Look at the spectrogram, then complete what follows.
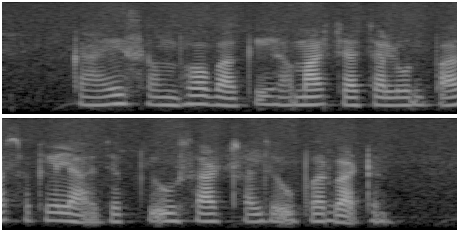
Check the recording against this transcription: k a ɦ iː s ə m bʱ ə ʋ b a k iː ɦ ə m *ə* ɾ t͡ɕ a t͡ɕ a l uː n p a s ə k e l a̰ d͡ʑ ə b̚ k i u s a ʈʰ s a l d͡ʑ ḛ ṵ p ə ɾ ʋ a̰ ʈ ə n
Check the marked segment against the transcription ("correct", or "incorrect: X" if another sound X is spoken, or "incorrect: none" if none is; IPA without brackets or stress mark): incorrect: a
